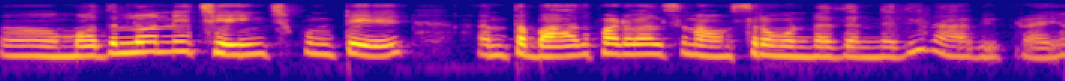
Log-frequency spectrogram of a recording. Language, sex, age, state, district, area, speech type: Telugu, female, 45-60, Andhra Pradesh, Alluri Sitarama Raju, rural, spontaneous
